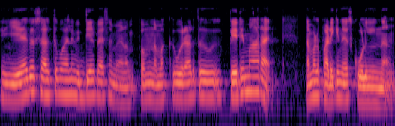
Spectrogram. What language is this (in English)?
Malayalam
